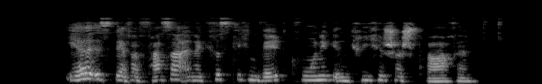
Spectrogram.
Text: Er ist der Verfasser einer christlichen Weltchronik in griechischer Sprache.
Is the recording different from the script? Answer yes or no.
no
